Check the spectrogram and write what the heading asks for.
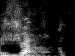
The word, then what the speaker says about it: Jacques: No, that's how you say his name. So Mr. Jacques.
